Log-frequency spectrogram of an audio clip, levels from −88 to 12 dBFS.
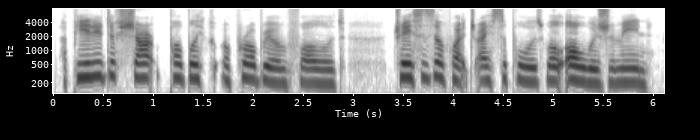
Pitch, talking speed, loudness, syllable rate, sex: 225 Hz, 145 wpm, -19 LUFS, 5.0 syllables/s, female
